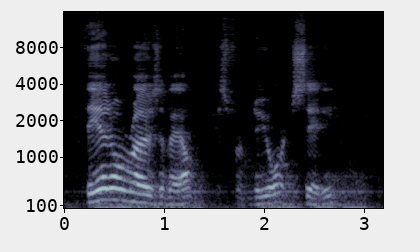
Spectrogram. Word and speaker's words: Roosevelt: it's worth roads about did not pronounce this name Roosevelt you pronounced it Roosevelt Theodore Roosevelt alright guys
